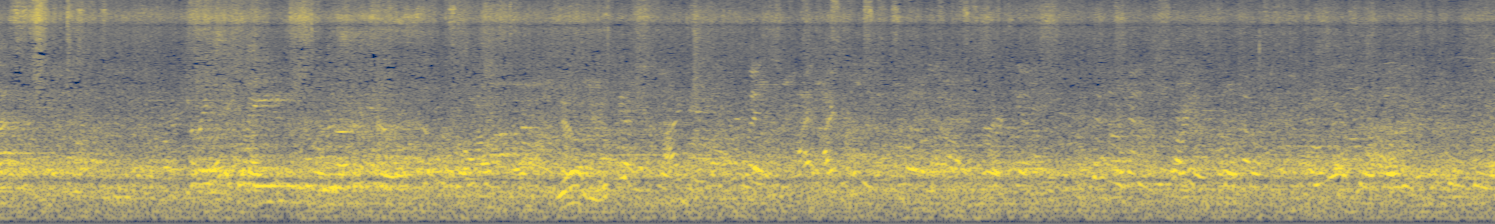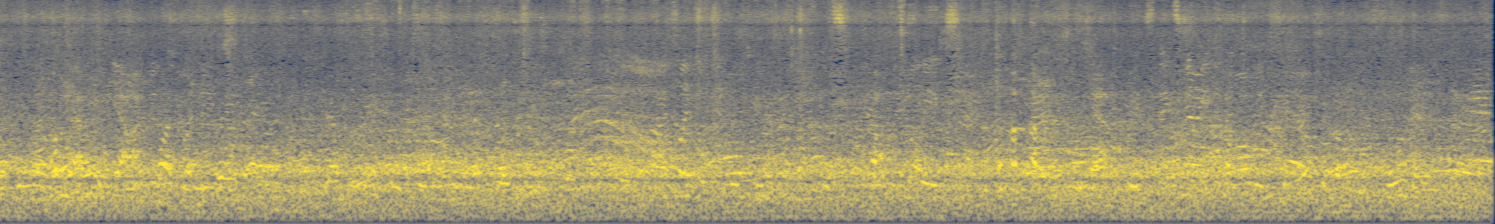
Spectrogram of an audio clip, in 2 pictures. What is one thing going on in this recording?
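A crowd murmurs throughout in a large echoing hall.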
